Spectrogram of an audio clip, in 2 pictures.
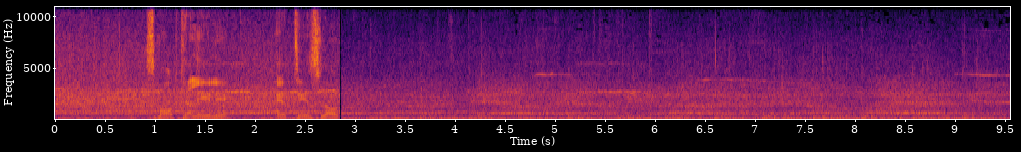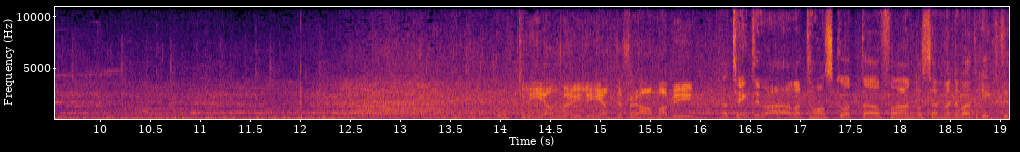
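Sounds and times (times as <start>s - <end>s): stadium crowd singing and chanting: 2.8s - 19.0s.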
